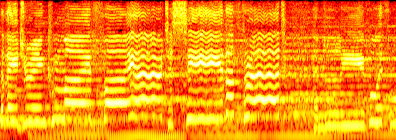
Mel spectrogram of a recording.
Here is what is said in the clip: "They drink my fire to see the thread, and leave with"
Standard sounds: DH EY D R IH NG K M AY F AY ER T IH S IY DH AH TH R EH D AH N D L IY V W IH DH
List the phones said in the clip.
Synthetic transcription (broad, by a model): DH EY D R IH NG K M AY F AY ER T IH S IY DH AH TH R EH D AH N L IY V W IH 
